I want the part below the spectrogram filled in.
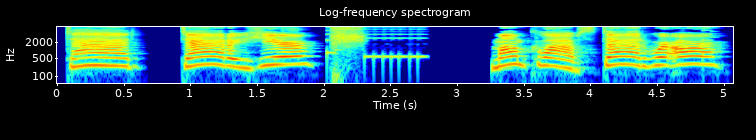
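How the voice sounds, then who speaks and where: A woman's voice: high-pitched, steady tone, takes it slowly, fairly bright tone, a little hiss or hum, voice pushed up. A woman voicing a frightened teenage girl in a horror game, with urgent, pleading exclamations. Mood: panicked, pleading.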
